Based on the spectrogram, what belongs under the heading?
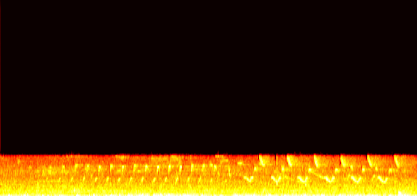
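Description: A songbird calling over a steady rush of water noise. It gives a quick run of short chirps, then a series of sharper down-up chirps at about two or three a second. There is a single soft knock near the end.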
